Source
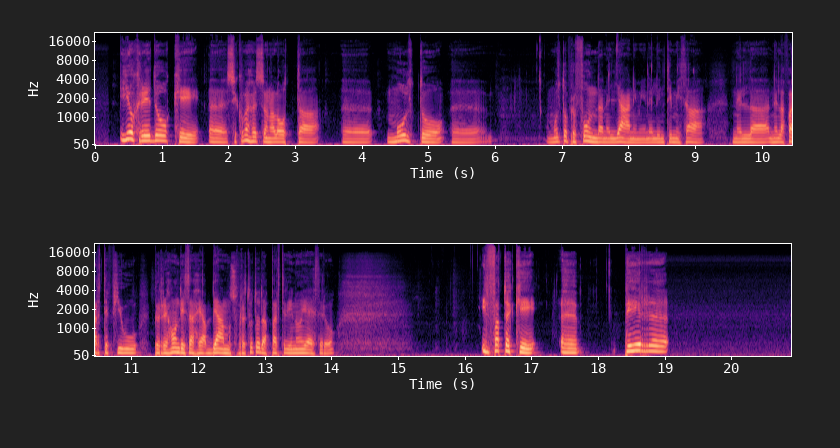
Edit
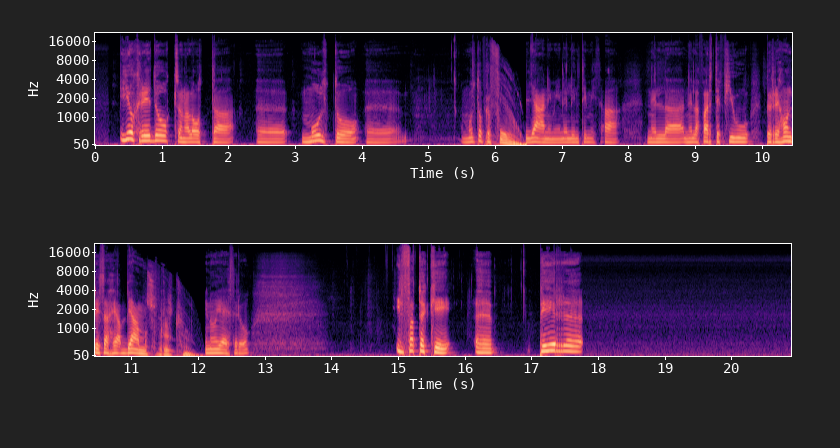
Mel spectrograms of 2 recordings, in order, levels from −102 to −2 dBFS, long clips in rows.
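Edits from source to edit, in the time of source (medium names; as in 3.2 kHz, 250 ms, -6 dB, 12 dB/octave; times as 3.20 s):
1.21–2.49 s: delete
7.18 s: tape stop 0.57 s
8.45–8.93 s: fade out
12.27 s: tape stop 1.13 s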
